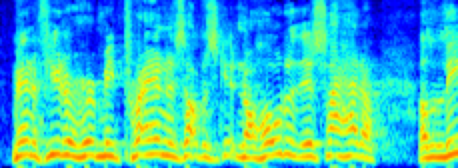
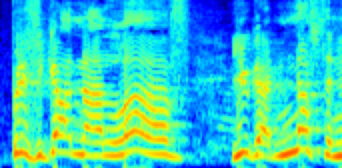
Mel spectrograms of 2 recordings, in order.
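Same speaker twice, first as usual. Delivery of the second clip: higher, insistent verse; emphatic preaching; 4 semitones higher than usual. Real, not acted. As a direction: drive the verse home to the congregation.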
